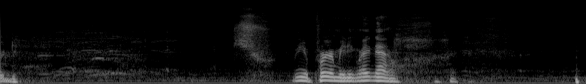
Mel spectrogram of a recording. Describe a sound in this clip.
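A middle-aged man speaks through a microphone in a large room, pausing between words.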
